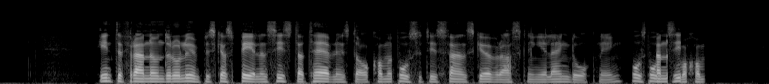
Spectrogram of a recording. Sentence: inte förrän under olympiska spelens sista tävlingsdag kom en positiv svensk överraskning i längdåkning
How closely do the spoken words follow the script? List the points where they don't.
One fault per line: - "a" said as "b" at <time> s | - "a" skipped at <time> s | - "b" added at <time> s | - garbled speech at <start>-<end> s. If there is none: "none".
- garbled speech at 6.3-7.1 s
